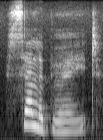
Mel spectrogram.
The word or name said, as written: celebrate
